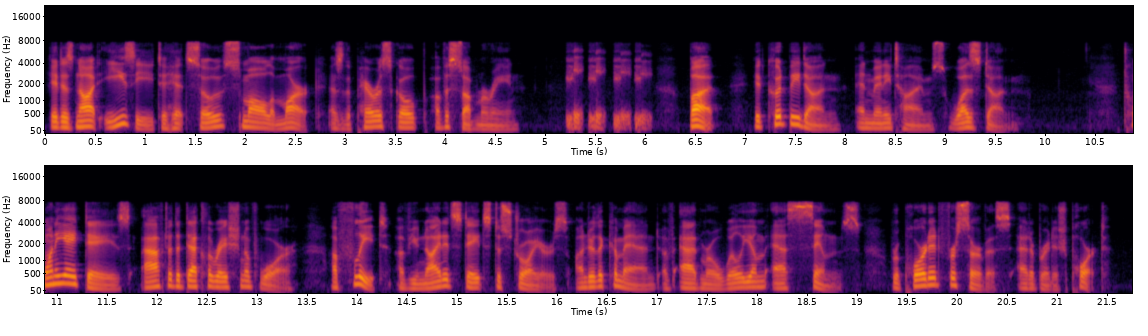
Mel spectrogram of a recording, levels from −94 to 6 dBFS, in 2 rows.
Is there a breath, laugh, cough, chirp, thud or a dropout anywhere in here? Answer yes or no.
yes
